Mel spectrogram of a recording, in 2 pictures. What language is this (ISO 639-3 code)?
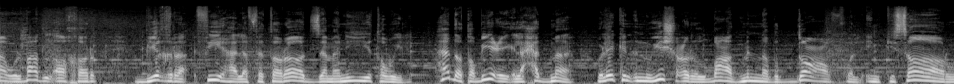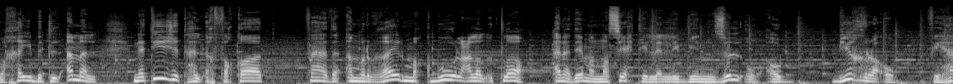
ara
